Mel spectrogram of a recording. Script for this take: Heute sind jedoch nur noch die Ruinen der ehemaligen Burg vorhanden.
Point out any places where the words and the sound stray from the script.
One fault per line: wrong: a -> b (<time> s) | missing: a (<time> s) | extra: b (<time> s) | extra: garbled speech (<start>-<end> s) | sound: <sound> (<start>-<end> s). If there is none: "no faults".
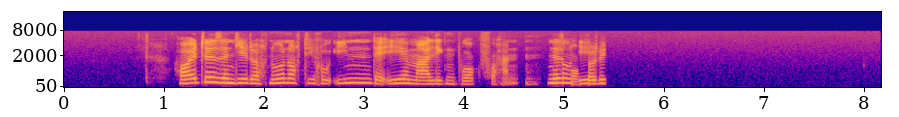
extra: garbled speech (4.8-5.4 s)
